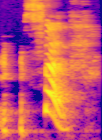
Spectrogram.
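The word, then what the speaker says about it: Szeth: so then you the furlough the second paralog seth yes did i say it right this is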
